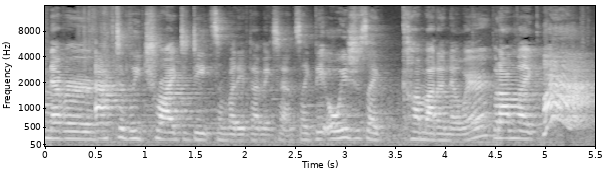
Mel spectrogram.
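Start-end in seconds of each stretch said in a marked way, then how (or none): 5.0-5.5 sudden very high playful yelp; mock scared shriek. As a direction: squeal like you're spooked for fun. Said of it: "I'm scared".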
